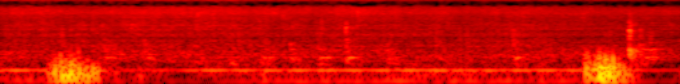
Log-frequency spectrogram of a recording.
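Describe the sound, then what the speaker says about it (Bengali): Green chilies and onion frying in hot oil for a shol (snakehead) fish dish, a steady sizzle running throughout with two heavier low bursts of stirring or tossing near the start and end. "কাঁচামরিচ পেঁয়াজটা ভালোভাবে তেলে বুনে নিতে হবে"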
